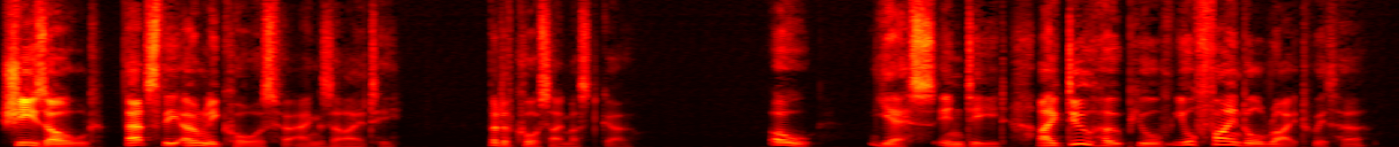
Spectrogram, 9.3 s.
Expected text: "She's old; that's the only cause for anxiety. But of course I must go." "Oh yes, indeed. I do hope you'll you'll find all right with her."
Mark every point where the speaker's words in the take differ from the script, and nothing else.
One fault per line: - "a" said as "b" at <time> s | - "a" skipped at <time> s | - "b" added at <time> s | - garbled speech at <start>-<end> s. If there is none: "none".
none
